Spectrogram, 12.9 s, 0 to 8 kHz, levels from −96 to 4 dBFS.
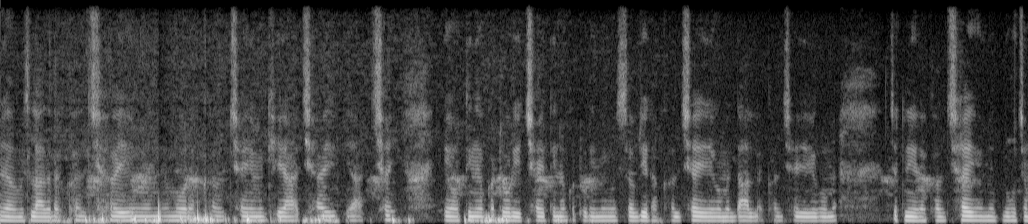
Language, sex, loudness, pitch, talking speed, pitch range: Maithili, male, -20 LUFS, 140 Hz, 205 wpm, 140-145 Hz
